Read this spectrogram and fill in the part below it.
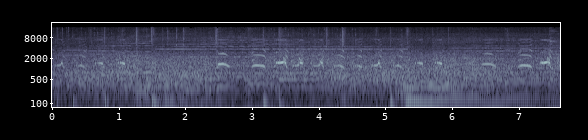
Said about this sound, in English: Before leaving, let's listen a little to the sound of the sea.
